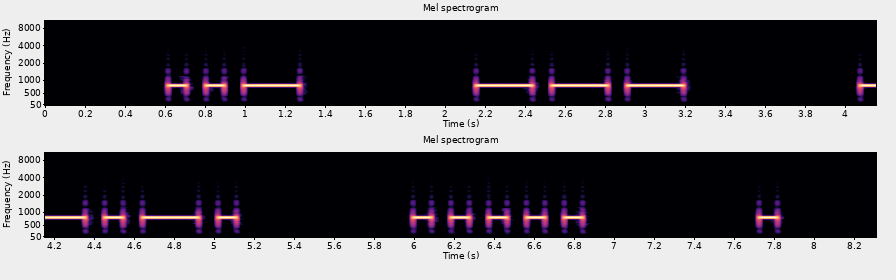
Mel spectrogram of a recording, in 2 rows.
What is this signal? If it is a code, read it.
Morse code, heard as a keyed tone, about 13 wpm, spaced as for 7 wpm, 800 Hz. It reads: UOC5E
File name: LEZIONI / 8 YJ45 / 8 YJ45 ws 12wpm 3146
